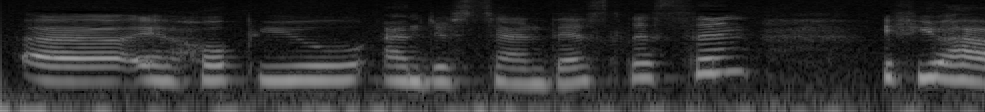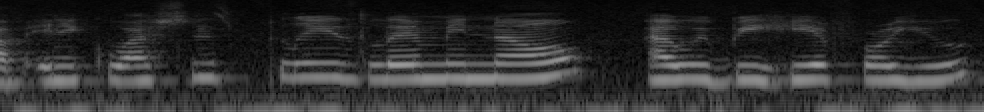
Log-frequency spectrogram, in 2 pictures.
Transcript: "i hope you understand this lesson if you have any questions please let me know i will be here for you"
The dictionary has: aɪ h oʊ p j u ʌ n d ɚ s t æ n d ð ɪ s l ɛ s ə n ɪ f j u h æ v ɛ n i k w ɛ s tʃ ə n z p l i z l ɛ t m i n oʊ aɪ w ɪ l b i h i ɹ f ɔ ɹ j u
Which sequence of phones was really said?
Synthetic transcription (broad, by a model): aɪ h oʊ p j u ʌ n d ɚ s t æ n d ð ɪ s l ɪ s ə n ɪ f j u h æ v ɛ n i k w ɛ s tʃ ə n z p l i z l ɛ t m i n oʊ aɪ w ɪ l b i h i ɹ f ɔ ɹ j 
